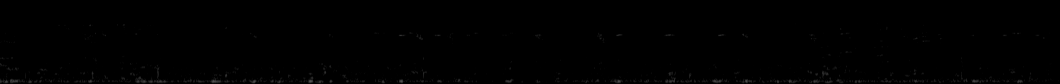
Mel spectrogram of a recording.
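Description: Faint birdsong in a park: many short chirps and twitters from several small songbirds, with a denser run of quick calls about eight seconds in.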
